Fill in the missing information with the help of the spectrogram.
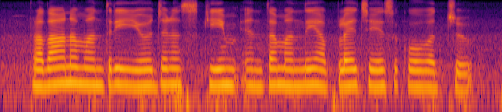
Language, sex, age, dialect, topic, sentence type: Telugu, female, 18-24, Utterandhra, banking, question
